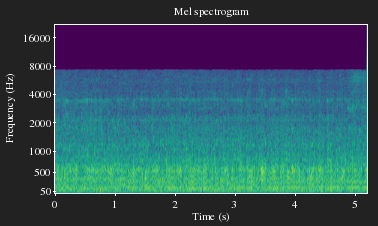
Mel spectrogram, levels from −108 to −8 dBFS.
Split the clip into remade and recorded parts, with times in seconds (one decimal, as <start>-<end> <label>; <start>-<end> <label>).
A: 0.0-5.2 remade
